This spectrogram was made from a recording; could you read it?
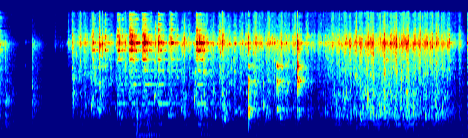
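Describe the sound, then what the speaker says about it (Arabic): A spoon clinks and scrapes against a bowl while sugar and instant yeast are stirred together, quick rhythmic metallic taps and swishes close up after a short quiet start, with no talking. "راح نخلط شوية"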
